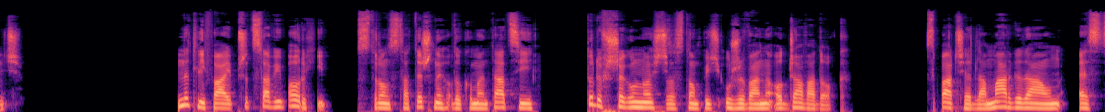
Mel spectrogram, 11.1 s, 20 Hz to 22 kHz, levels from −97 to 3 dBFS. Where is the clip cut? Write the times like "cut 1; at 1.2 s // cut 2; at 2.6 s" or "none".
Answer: cut 1; at 2.8 s // cut 2; at 3.6 s // cut 3; at 4.5 s // cut 4; at 6.7 s // cut 5; at 7.9 s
